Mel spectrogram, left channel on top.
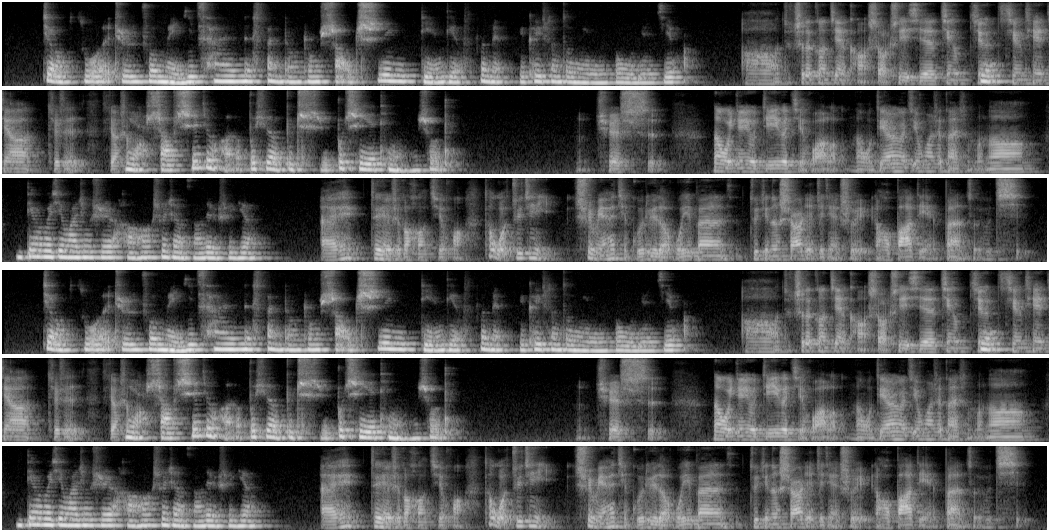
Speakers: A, on the left; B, on the right.
A: 叫做就是说每一餐的饭当中少吃一点点分量，也可以算作你的一个五月计划。
B: 啊就吃的更健康，少吃一些精精精添加，
A: 耶
B: 就是这叫什么？
A: 耶，少吃就好了，不需要不吃，不吃也挺难受的。
B: 确实。那我已经有第一个计划了，那我第二个计划是干什么呢？
A: 第二个计划就是好好睡觉，早点睡觉。
B: 哎，这也是个好计划。但我最近睡眠还挺规律的，我一般最近能十二点之前睡，然后八点半左右起。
